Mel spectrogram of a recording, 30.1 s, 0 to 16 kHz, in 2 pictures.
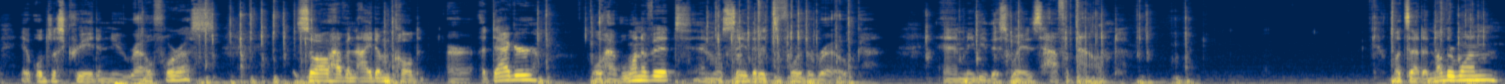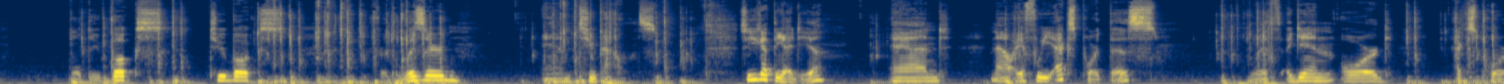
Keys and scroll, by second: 1.6-3.6 typing, 3.7 Tab, 5.3 1, 5.8 Tab, 6.7-11.8 typing, 13.9-22.4 typing, 16.0 Tab, 25.0 alt+x, 26.9-30.0 typing.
